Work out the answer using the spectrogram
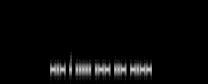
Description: Morse code, heard as a keyed tone, about 76 wpm, 700 Hz. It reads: KE5WUY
